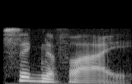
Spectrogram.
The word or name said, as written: signify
